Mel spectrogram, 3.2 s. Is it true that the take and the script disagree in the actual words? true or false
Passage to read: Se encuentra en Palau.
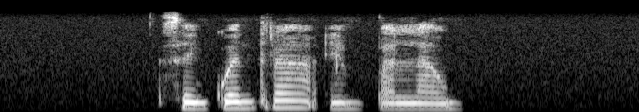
false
